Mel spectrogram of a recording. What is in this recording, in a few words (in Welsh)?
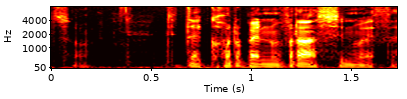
"corbenfras" Welsh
